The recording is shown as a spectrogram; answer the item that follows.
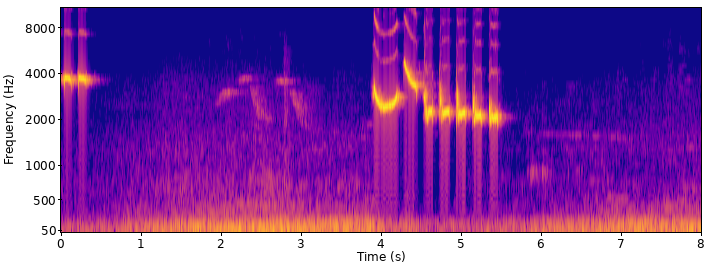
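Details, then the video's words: Orange-headed thrush song played to stir other birds into singing, from North Bali: a brief high whistle, faint soft notes, then a rapid burst of seven or eight falling whistled notes over low background hum. "ANIS MERAH Untuk Suara Pancingan Burung Agar Rajin Bunyi Ngeplong"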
